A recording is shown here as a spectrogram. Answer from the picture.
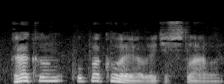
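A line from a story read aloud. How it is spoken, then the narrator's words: Plain. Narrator (Russian): спросил Завулон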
